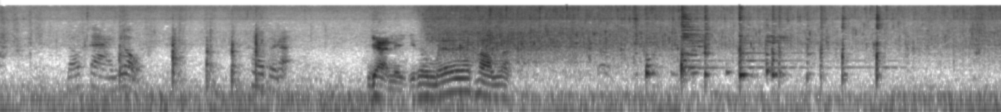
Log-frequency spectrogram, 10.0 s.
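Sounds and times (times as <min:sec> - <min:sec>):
tomatoes sizzling in hot oil: 0:00.0 - 0:10.0
metal bowl clinking on pan: 0:06.3 - 0:09.2.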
